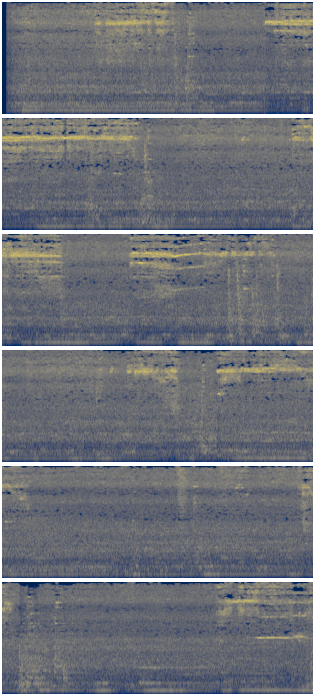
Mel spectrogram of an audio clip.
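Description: An engine running steadily with a low, even hum that swells and fades at times, over outdoor background noise.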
